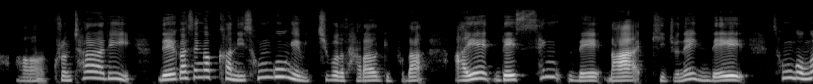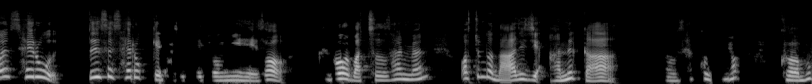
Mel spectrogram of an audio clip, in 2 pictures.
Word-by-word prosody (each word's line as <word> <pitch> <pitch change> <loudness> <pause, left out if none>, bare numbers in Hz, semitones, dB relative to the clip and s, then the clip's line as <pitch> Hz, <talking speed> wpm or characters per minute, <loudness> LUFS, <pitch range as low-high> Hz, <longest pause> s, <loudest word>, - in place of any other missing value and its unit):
'아 165 -2 -6
그럼 195 -1 -4
차라리 270 -4 0 0.2
내가 235 +7 +5
생각한 330 - 0
이 200 - -1
성공의 325 - 0
위치보다 190 +2 -3
잘하기보다 180 0 -2 0.3
아예 250 +7 +4
내 210 +1 +8
생 315 +11 -7
내 180 -2 0
나 180 +2 +7
기준의 175 +8 -3
내 195 - +7 0.3
성공을 295 +2 0
새로 345 -1 0 0.3
뜻을 340 +2 +1
새롭게 320 -7 -4
다시 355 - -18
이제 180 - -9
정리해서 185 +1 -1 0.3
그거에 250 +3 +3
맞춰서 175 +1 -3
살면 240 - -2 0.3
어 280 - -1
좀 350 +4 -7
더 320 - 0
나아지지 210 -1 0
않을까.'라고 215 +12 -1 0.6
생각했거든요. 235 - -9 0.4
그러고 195 +4 +1
225 Hz, 300 characters per minute, -23 LUFS, 185-295 Hz, 0.6 s, 내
